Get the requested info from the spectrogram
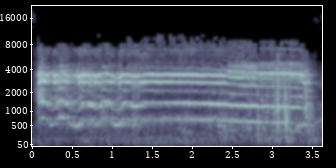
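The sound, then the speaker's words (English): A rooster on a roof in Beverly Hills crows loudly in one long, sustained call lasting several seconds, its harmonic tone holding steady before cutting off abruptly; no voices are heard. “just because my rooster makes a lot of noise, I gotta go and appear in court for disturbing the peace.”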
